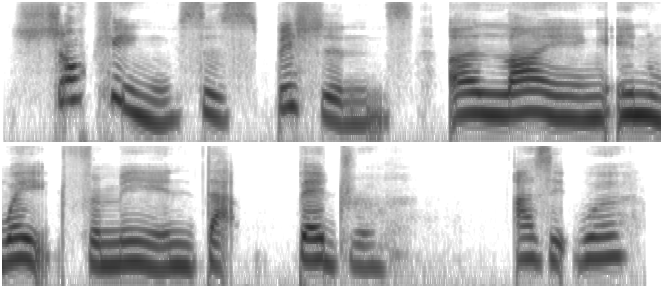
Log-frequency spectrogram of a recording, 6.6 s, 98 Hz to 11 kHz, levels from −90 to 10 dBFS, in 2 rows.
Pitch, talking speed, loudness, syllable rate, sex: 240 Hz, 130 wpm, -18 LUFS, 4.0 syllables/s, female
